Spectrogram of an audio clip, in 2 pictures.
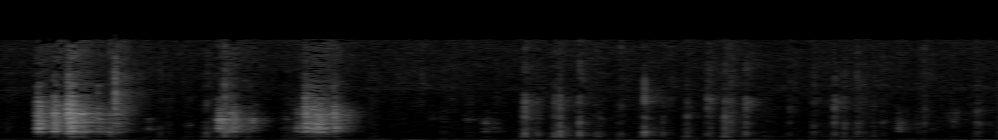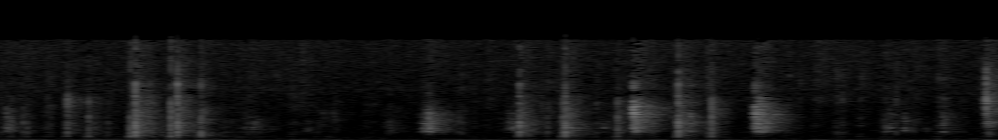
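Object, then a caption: Laminated cardboard notebook cover. A closed, medium-size, floral-printed hardcover notebook with a laminated cardboard cover and a solid stack of paper lies on a wooden table. Long pink-painted nails of both hands tap and scratch the laminated cover. The result is quiet, irregular bursts of bright, crisp clicks and scratchy rasps with very short decay.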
